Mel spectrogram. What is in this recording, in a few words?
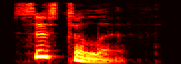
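"cystolith", British English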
